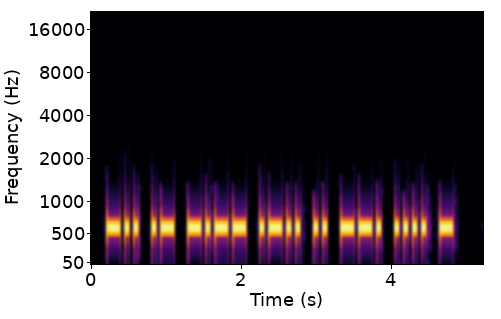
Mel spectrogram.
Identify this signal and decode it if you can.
Morse code, heard as a keyed tone, about 20 wpm, 600 Hz. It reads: DAYLIGHT
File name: the old man and the sea / the old man and the sea part 1 20wpm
